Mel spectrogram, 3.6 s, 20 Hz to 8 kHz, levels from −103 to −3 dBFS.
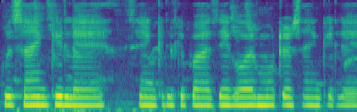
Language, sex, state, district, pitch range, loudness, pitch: Hindi, female, Rajasthan, Jaisalmer, 210-220 Hz, -17 LUFS, 215 Hz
